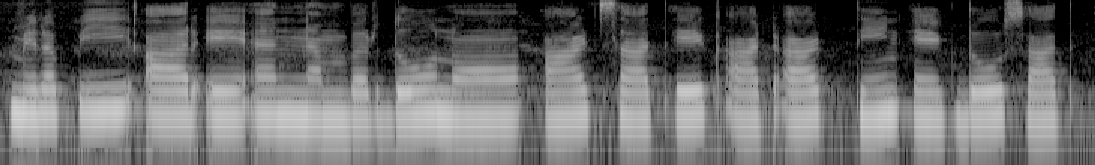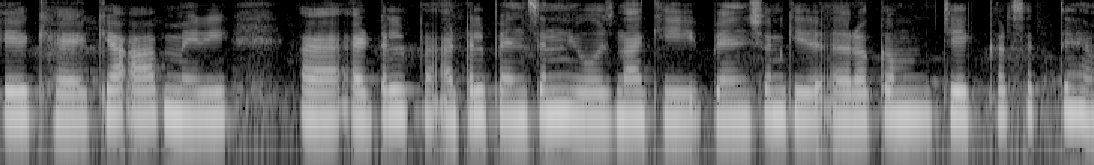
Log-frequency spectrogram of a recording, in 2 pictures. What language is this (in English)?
Urdu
